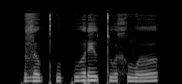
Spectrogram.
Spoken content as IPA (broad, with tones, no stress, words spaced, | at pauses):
zɤ˩kʷʰə˩ kʷɤ˧˥ɾe˧˥ tʷœ˩˧xvɤ˩˧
